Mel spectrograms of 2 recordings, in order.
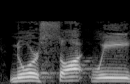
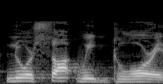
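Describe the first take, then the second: First: Slow, every word leaned on; weighty scripture reading. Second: Said in the usual way. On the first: Acted. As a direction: NOR pressed hard, then sought we drawn out. Slow emphatic scripture quote.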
